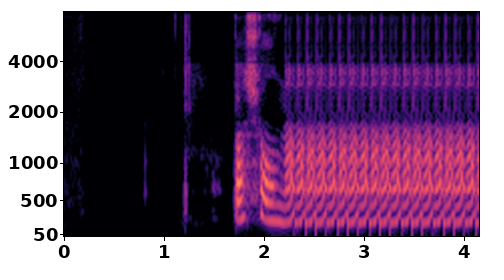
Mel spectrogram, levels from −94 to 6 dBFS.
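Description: At 2.29 s the speech locks into a broken-record loop that runs to the end of the clip. A fragment about 106 ms long plays back to back, exactly the same each time, 18 times over. The result is a fast, mechanical stutter. Nothing new is heard after the loop starts. The likely cause is a stalled player or stream that kept resending the last fragment it held, so the audio due in those final seconds is lost.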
